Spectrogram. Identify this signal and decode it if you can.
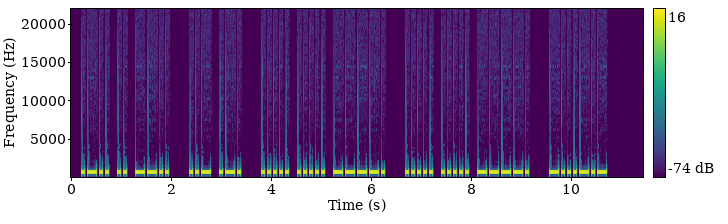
Morse code, heard as a keyed tone, about 20 wpm, 700 Hz. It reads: LIZ UR 559 559 <BK>
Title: SOTA QSO Practice 20wpm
